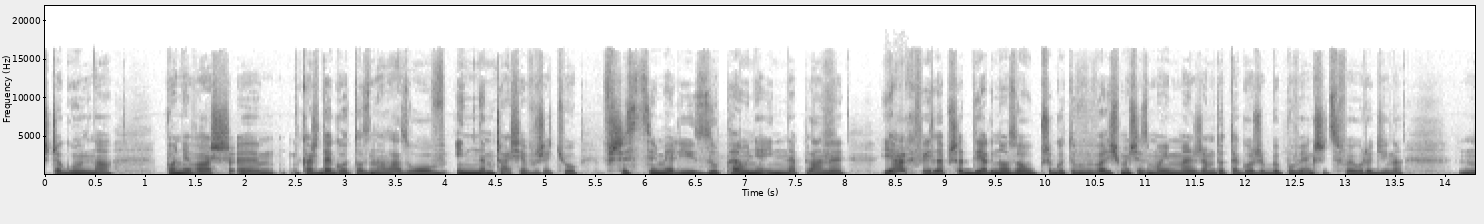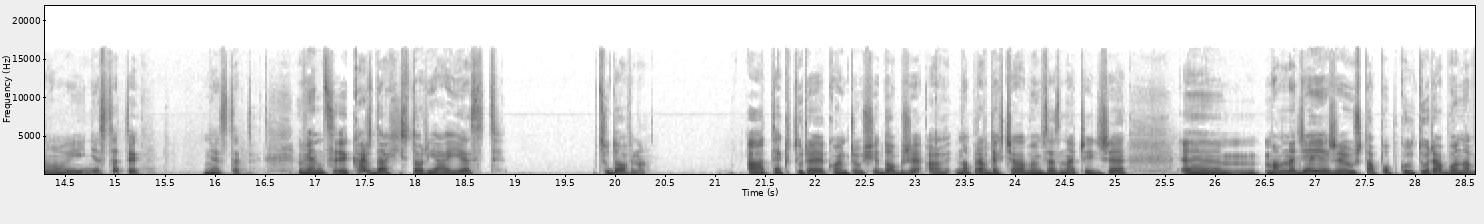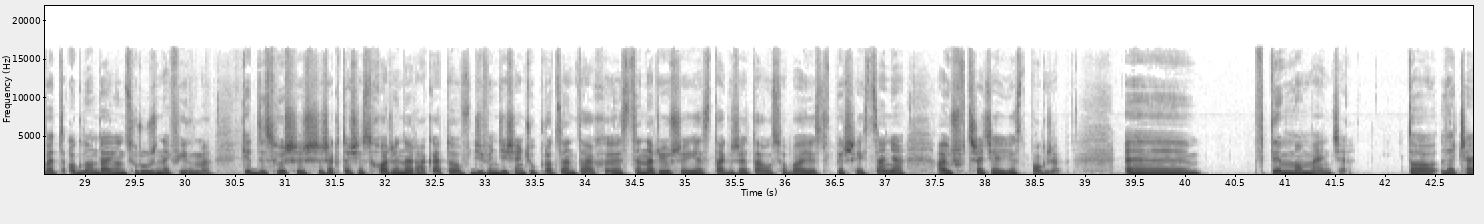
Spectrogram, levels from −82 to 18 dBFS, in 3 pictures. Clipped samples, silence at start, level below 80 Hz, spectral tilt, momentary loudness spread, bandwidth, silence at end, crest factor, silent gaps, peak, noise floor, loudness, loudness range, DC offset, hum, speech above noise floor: under 0.1%; 0 s; -60 dBFS; -5 dB/octave; 8 LU; 16.5 kHz; 0 s; 18 dB; none; -2 dBFS; -58 dBFS; -18 LUFS; 4 LU; under 0.1%; none; 41 dB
